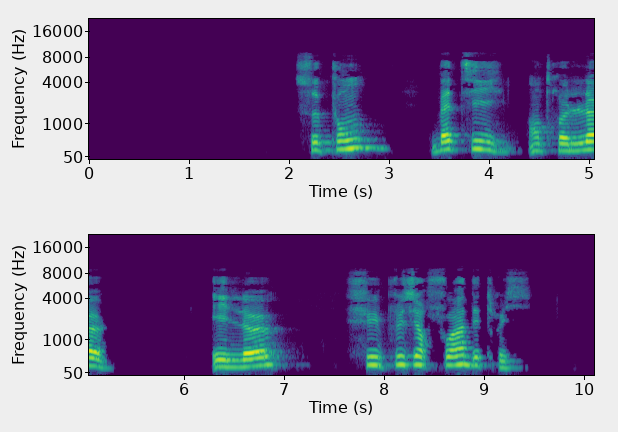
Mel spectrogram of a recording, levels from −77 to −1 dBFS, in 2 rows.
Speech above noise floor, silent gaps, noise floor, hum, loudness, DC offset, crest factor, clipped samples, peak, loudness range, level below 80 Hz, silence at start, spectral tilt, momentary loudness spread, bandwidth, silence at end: 46 dB; 5.67-5.93 s, 6.11-6.25 s; -62 dBFS; none; -16 LUFS; under 0.1%; 18 dB; under 0.1%; 0 dBFS; 5 LU; -68 dBFS; 2.1 s; -4.5 dB/octave; 17 LU; 9.4 kHz; 0.7 s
